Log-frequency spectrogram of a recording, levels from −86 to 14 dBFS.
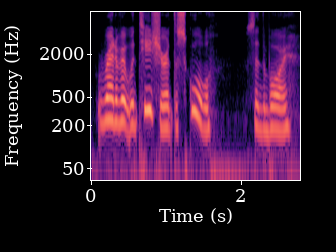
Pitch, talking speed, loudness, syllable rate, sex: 210 Hz, 235 wpm, -17 LUFS, 5.6 syllables/s, female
